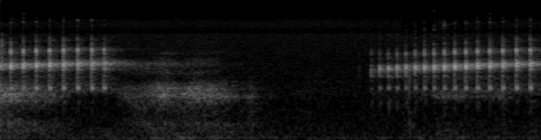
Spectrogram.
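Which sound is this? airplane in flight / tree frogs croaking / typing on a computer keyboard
tree frogs croaking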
